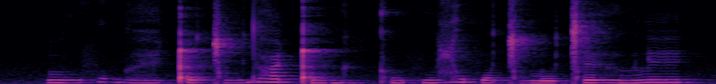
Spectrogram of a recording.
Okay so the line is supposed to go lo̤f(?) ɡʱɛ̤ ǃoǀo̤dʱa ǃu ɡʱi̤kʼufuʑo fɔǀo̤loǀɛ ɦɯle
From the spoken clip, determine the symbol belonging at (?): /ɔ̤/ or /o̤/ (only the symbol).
ɔ̤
